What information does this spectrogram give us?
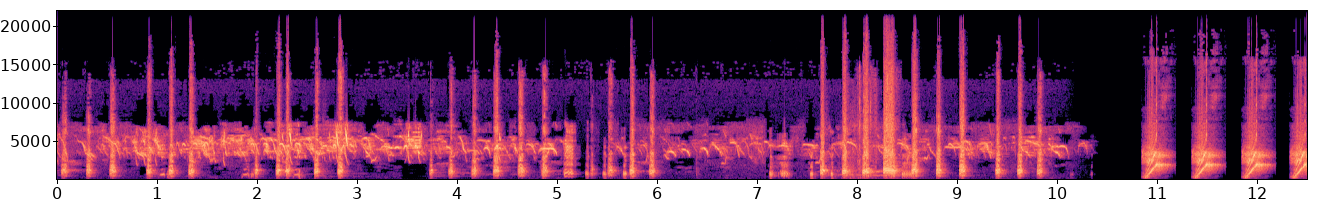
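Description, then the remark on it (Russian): A hen clucks in rapid, repeated bursts, loud, with a busy background of other birds chirping; a few sharper, longer squawks close the sequence. “Давай послушаем, как курица кудахчет.”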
